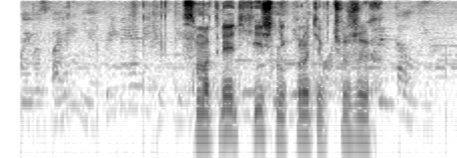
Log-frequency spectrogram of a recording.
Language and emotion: Russian, neutral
